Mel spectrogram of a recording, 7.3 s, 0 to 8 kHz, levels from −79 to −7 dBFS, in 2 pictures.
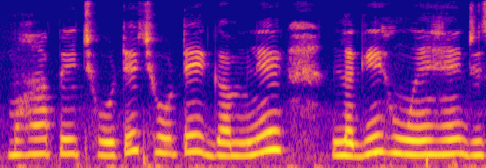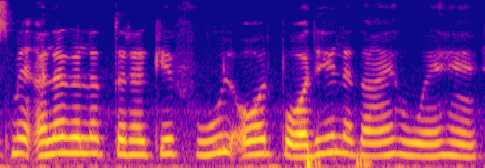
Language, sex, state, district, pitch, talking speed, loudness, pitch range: Hindi, female, Jharkhand, Palamu, 255 Hz, 155 wpm, -15 LUFS, 235-270 Hz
